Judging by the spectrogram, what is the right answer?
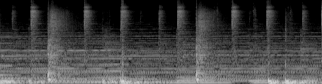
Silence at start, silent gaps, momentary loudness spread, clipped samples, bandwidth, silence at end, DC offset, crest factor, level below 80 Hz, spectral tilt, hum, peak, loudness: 0 s; none; 6 LU; under 0.1%; over 20 kHz; 0 s; under 0.1%; 16 dB; -28 dBFS; -5.5 dB/octave; none; -4 dBFS; -22 LUFS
